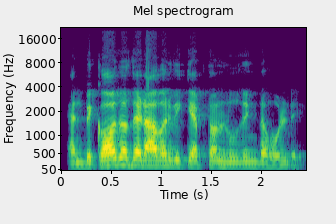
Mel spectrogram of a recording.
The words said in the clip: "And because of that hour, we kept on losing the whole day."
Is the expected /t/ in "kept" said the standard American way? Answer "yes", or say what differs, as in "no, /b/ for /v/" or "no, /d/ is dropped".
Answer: yes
